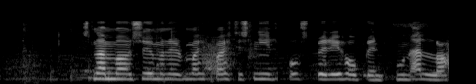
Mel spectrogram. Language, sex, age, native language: Icelandic, male, 11, Icelandic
